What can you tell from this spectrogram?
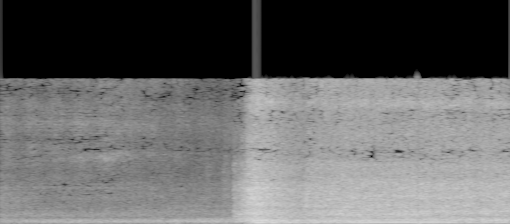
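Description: Corded electric drill boring into a wall, the motor running steadily with the bit grinding. About two and a half seconds in it gets suddenly louder, with a steady motor hum under the grinding.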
